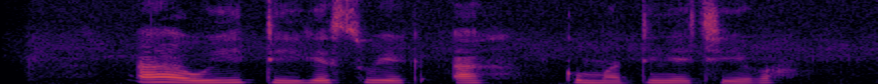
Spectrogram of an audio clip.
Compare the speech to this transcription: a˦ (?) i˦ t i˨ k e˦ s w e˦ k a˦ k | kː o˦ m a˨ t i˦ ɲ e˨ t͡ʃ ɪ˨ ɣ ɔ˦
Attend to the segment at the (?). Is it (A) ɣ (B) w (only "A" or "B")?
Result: B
